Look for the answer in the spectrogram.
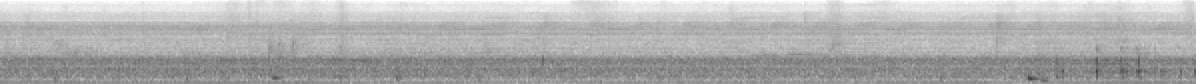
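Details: A steady rumbling hiss like a moving train or vehicle, with a few faint knocks near the end and no animal voice.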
